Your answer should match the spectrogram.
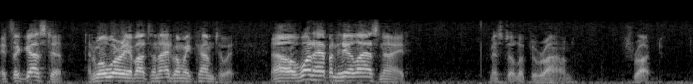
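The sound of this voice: A man puts on a character voice with big pitch swings and a bright, sharp tone. His pitch is fairly high and his pace fairly quick.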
